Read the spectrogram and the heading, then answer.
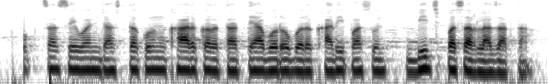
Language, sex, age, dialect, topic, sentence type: Marathi, male, 18-24, Southern Konkan, agriculture, statement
